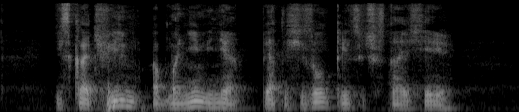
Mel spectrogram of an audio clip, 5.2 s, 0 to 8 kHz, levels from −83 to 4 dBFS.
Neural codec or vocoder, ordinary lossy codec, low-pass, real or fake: codec, 44.1 kHz, 7.8 kbps, Pupu-Codec; AAC, 32 kbps; 7.2 kHz; fake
